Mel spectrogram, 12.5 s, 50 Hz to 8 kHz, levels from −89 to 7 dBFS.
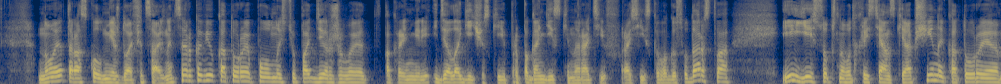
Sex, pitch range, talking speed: male, 105-135 Hz, 115 wpm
